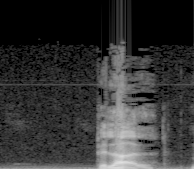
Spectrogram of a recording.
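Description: An older man speaks loudly and forcefully, close by.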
